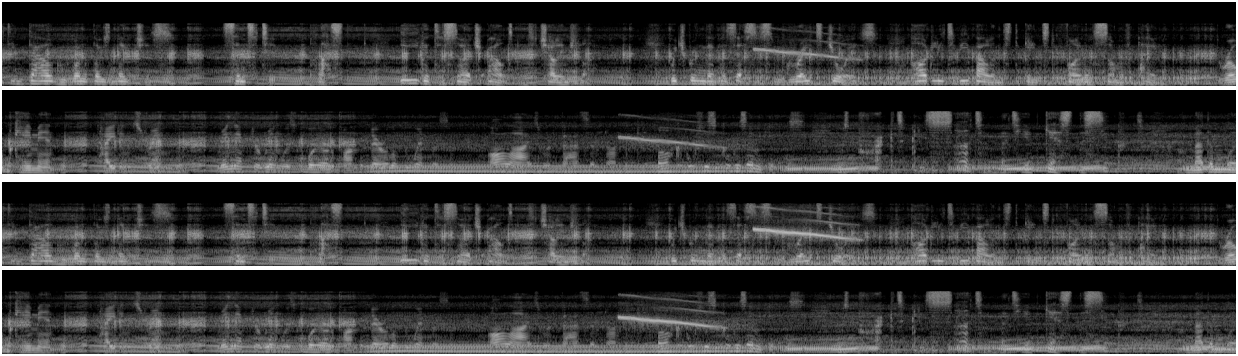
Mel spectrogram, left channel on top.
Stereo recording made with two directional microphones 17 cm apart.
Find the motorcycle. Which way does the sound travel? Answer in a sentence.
In this clip you hear the motorcycle stay in one place.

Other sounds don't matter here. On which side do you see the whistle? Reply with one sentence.
In this clip you hear the whistle on the right.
